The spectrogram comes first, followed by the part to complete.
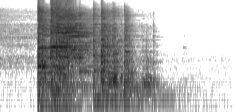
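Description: Metal lid put onto a stainless-steel stockpot: a loud metallic clatter about half a second in, fading out over about a second.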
